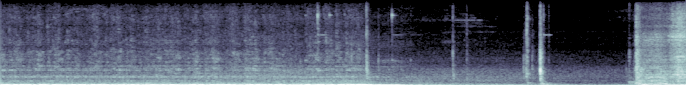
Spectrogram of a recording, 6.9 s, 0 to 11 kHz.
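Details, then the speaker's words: Ford 351M/400 family V8 with new budget gear-drive starter replacing the old direct-drive unit, engine cold: quick, even low-pitched cranking about two and a half pulses a second, whiny but healthy; normal starter cranking. "a whole lot better. Sounds weird because those little starters do sound weird,"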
